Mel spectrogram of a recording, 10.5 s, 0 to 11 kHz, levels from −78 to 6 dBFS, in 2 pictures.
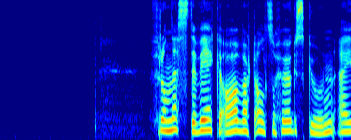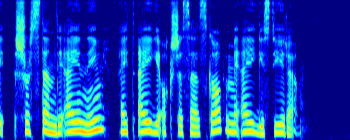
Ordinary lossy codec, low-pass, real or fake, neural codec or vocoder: none; none; real; none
